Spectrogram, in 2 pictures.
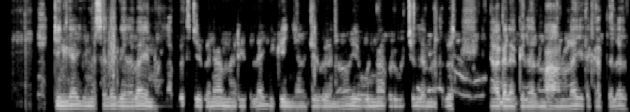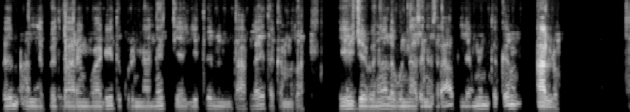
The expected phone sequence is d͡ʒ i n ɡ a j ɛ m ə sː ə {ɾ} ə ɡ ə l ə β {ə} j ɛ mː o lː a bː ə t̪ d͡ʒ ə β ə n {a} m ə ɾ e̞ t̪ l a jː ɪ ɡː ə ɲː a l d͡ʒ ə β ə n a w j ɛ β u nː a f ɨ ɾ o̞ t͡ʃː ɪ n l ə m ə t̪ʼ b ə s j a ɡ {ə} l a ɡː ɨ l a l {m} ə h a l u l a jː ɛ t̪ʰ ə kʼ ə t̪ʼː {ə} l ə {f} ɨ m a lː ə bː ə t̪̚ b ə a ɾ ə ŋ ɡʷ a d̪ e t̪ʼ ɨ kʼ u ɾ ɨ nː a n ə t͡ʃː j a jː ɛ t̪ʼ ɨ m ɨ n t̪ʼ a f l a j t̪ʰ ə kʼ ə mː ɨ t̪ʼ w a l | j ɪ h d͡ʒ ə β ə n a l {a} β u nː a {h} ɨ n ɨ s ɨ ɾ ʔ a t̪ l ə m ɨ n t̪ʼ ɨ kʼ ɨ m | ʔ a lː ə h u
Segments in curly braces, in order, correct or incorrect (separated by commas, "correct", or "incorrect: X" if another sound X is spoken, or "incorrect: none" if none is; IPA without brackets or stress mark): incorrect: l, incorrect: a, correct, correct, correct, correct, correct, incorrect: ə, incorrect: s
